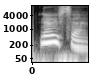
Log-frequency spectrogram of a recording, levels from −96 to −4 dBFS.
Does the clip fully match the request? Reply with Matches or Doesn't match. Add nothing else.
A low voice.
Doesn't match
